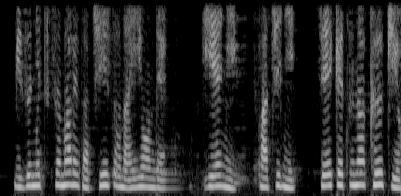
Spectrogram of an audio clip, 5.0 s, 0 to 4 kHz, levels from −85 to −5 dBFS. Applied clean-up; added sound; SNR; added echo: neural mask model DeepFilterNet 3.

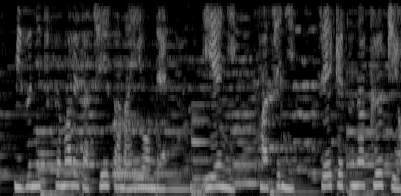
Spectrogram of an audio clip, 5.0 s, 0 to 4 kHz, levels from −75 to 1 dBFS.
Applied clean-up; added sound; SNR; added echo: classical method log-MMSE.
